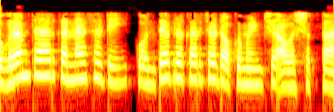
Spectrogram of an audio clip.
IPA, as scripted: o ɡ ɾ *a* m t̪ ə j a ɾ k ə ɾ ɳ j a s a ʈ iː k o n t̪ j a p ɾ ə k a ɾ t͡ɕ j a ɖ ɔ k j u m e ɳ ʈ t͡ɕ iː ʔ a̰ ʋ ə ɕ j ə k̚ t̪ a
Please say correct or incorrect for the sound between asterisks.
correct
